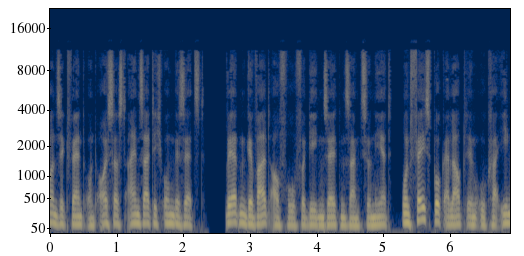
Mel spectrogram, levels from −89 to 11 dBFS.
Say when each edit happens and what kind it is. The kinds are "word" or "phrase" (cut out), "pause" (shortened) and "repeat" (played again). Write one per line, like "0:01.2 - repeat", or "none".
0:02.6 - word
0:04.1 - word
